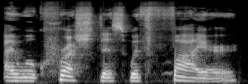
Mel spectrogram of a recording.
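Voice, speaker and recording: A woman's voice: sits low, steady tone, slow, pitched below the performer's own voice. A woman voicing an explosive, grumpy teenage boy in a fan story reading. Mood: intense.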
